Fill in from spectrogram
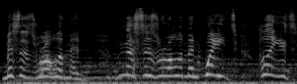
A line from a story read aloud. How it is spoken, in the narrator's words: ran down the stairs, screaming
